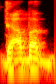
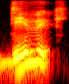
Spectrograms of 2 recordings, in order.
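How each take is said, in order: First: The middle consonant is a B sound. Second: The middle consonant is a V sound.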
